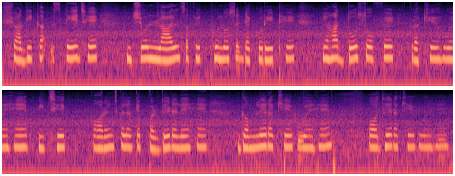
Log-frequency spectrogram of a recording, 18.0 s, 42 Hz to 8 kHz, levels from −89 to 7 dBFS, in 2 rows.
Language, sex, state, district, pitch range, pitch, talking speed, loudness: Hindi, female, Haryana, Charkhi Dadri, 225-240 Hz, 230 Hz, 105 wpm, -15 LUFS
